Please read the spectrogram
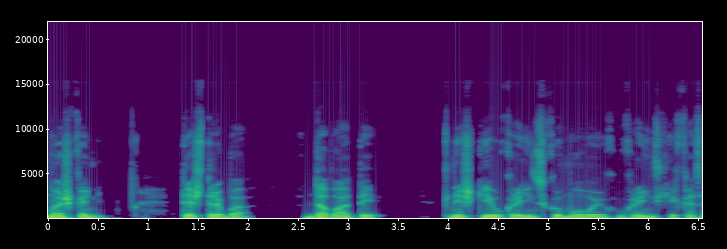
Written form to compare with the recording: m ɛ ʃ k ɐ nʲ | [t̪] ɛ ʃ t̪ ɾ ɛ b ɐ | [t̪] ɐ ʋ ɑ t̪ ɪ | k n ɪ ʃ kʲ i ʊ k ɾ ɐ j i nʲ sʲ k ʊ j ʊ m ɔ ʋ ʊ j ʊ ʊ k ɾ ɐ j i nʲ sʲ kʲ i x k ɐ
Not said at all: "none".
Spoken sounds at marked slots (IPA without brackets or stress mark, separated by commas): t̪, d̪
